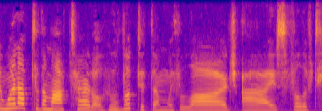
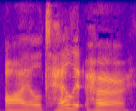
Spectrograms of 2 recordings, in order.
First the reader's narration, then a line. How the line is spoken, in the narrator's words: said the Mock Turtle in a deep hollow tone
